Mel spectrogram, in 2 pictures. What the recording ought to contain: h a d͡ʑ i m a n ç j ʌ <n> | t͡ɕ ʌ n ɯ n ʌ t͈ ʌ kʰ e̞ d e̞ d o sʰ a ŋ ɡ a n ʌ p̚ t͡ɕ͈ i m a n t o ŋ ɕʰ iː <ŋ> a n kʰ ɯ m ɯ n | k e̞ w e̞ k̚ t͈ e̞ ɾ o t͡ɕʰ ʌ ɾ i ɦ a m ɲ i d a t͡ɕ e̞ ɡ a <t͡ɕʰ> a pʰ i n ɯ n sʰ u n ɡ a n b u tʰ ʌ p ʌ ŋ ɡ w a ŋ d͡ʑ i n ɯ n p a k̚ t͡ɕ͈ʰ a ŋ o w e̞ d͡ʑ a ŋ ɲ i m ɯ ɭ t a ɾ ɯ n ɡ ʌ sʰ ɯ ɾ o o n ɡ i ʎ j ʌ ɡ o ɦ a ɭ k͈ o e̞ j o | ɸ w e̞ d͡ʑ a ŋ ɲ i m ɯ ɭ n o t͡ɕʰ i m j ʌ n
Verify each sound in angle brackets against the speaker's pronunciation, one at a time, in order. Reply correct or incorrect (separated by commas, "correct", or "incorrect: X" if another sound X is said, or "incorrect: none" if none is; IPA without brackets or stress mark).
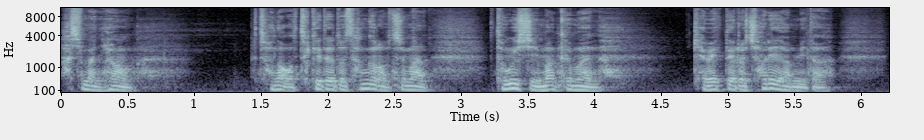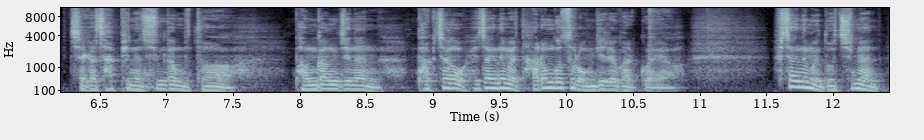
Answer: incorrect: ŋ, incorrect: m, incorrect: t͡ɕ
